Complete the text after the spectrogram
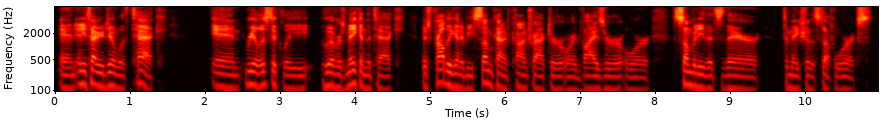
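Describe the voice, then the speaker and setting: A man's voice: fairly low pitch, steady tone, brisk, no echo, studio quality. A man casually explaining his thoughts in discussion as a podcast co-host and author.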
